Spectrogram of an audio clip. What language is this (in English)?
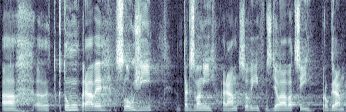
Czech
